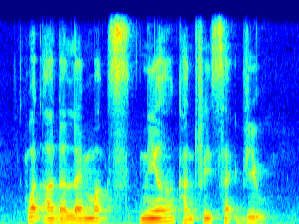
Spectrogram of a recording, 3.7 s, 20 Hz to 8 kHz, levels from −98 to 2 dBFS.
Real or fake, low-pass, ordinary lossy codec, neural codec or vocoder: real; 7.2 kHz; none; none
